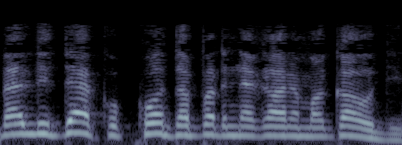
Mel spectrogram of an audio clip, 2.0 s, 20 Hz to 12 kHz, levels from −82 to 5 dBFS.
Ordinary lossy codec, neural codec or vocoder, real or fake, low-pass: MP3, 32 kbps; codec, 16 kHz, 1.1 kbps, Voila-Tokenizer; fake; 7.2 kHz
